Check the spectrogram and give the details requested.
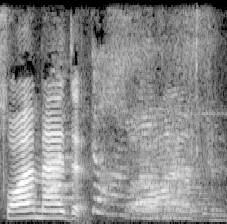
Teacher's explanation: اللہ الصمد، صاد کو تھوڑا سا اور ہیوی بنائیں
